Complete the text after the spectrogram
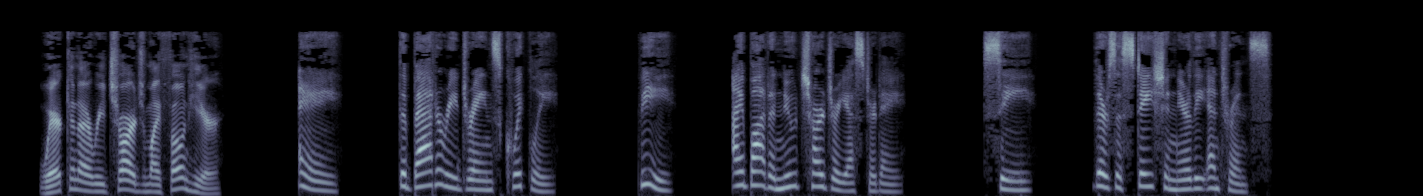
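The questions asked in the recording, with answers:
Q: Where can I recharge my phone here?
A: C: There's a station near the entrance.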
